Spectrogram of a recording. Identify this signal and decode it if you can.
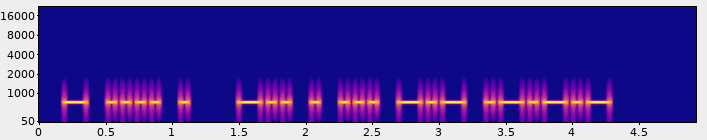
Morse code, heard as a keyed tone, about 22 wpm, 700 Hz. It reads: THE DESK.
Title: A Sound Of Thunder 22wpm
